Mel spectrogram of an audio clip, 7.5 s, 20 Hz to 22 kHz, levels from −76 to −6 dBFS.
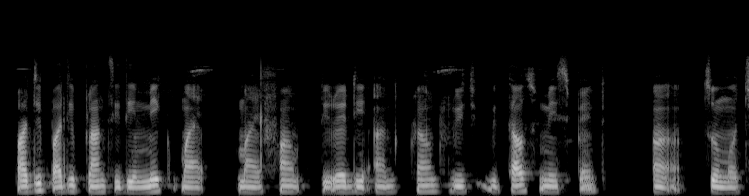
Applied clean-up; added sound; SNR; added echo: none; none; none; none.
